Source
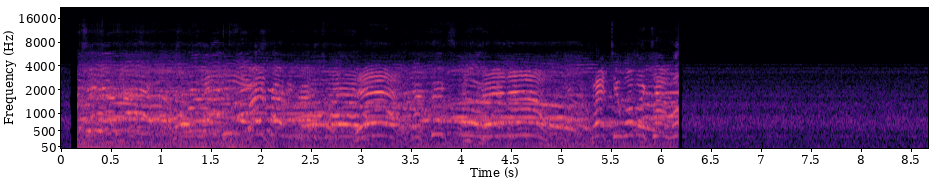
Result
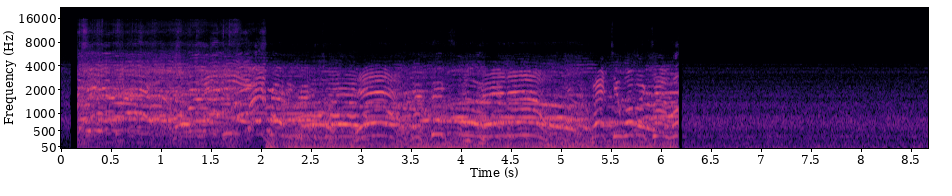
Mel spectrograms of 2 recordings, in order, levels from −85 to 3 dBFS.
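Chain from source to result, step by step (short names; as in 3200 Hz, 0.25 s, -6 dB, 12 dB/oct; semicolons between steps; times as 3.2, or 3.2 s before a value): tilt +2.5 dB/oct, from 2.04 s -1.5 dB/oct; limiter -21.5 dBFS, peak gain reduction 6.5 dB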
